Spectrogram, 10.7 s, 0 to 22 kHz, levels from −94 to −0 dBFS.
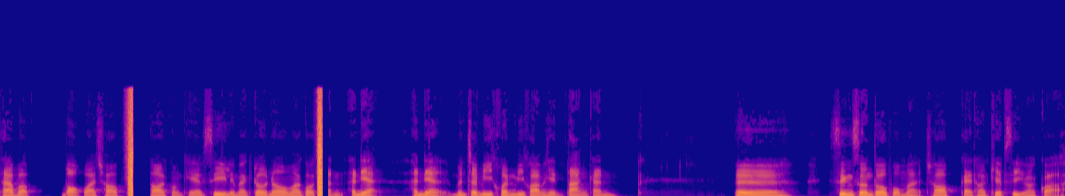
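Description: Weak radio signal let the receiver's squelch mute the microphone, a wireless microphone squelch dropout: a brief hiss, then silent holes at 1.23–1.51 s (183 ms) and 3.13–3.29 s (70 ms).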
